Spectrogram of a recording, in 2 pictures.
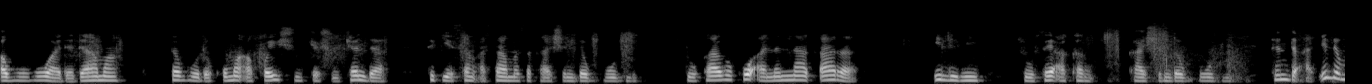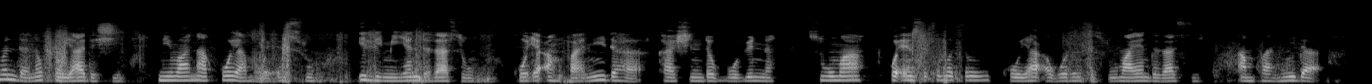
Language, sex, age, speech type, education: Hausa, female, 46-60, spontaneous, tertiary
